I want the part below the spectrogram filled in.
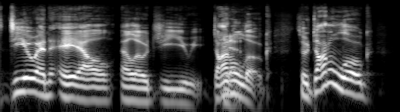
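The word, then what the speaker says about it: Donal Logue: I don't know how you pronounce his first name, but yeah, Donald Logue is how I've always said it. Yeah, it's DONALLOGUE.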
